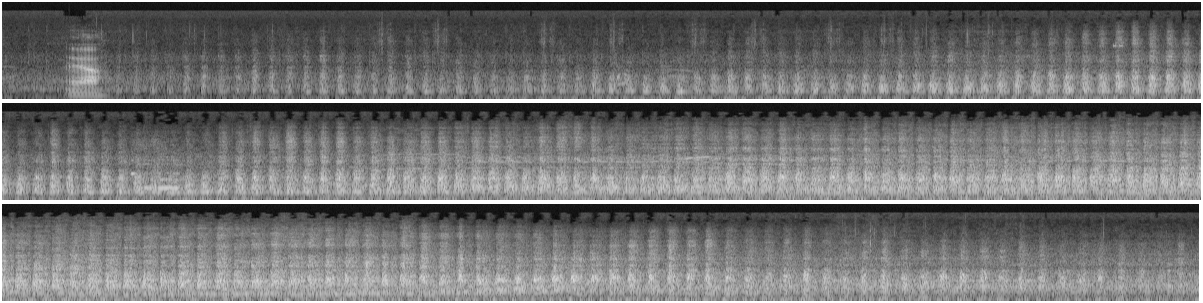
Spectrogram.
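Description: A steam locomotive chuffs in a steady rhythm, growing louder as it approaches.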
